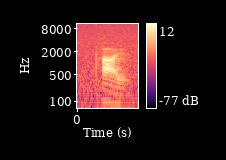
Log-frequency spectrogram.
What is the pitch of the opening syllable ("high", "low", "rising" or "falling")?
falling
